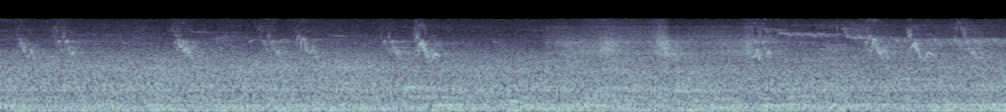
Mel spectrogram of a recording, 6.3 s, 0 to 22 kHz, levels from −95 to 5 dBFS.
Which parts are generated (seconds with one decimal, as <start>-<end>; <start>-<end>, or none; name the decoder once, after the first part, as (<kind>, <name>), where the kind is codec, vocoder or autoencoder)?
3.4-4.7 (autoencoder, DAC-VAE)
